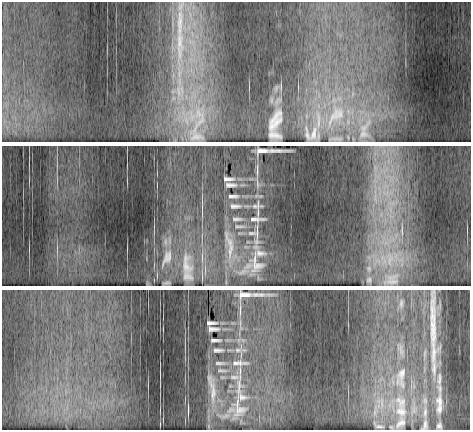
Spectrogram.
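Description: Gentle waves wash onto a shore again and again.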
